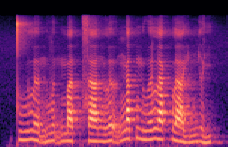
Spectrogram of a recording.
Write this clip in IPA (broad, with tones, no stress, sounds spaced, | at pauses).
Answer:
t̪ u˨˦ l ə̰ː˧˨ n v ə̰˧˨ n m a˨˩ t̚ s a˨˩ n l ə̰ː˧˨ ŋ a˦˥ t̚ n u˨˦ ə̯ l a˦˥ k̚ l a˧˩ j ɲ ə˧˩˨ j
